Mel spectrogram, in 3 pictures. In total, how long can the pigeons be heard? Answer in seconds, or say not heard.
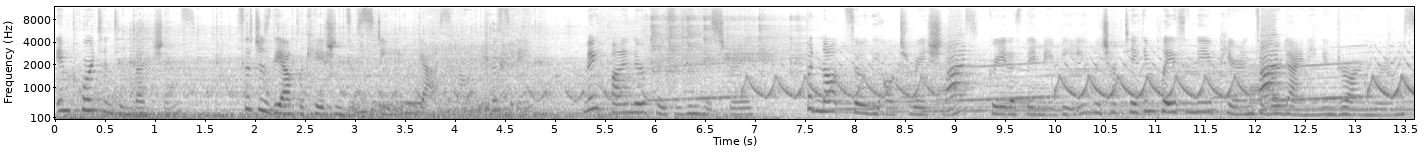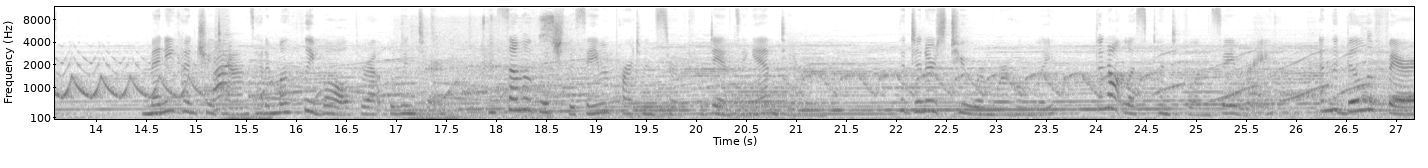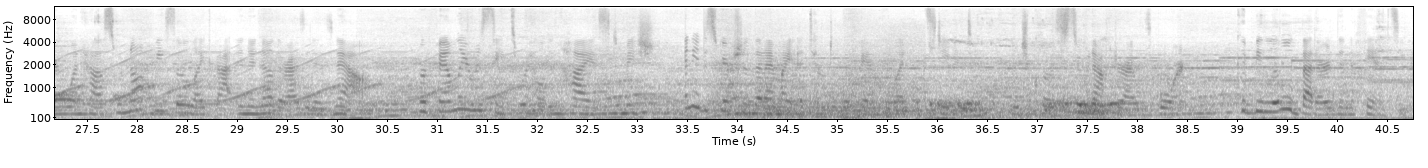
8 s.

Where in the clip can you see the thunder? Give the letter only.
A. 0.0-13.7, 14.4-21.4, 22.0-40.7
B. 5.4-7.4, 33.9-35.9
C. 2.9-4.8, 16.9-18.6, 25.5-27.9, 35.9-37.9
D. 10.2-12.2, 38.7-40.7
B.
